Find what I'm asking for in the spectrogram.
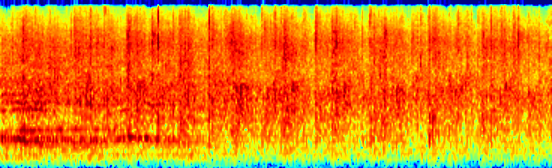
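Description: A church audience claps their hands in a dense, steady burst that continues throughout, fairly loud, with a faint raised voice or shout audible near the start, as the preacher calls on them to clap and shout amen.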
